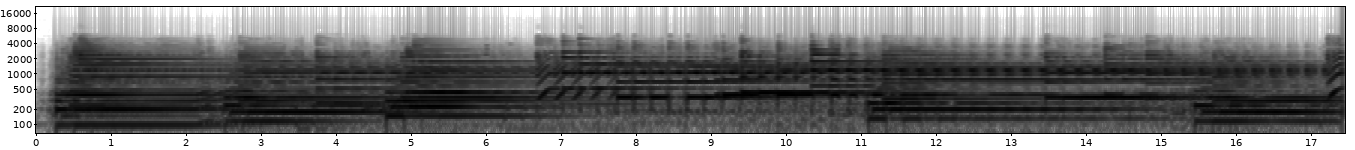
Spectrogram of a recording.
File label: Way Huge Aqua Puss Delay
